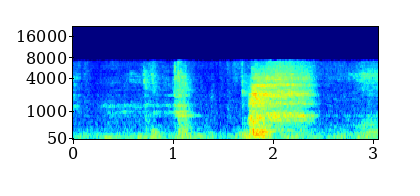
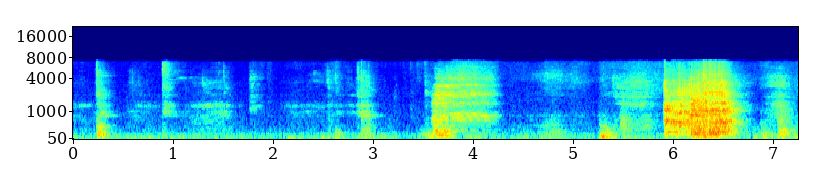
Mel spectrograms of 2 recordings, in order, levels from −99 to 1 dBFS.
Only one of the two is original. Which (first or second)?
second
